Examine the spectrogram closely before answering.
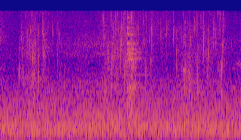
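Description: A spoon scrapes food in a baking dish.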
